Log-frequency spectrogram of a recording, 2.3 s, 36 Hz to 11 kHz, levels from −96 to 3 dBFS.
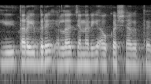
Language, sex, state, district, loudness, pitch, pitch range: Kannada, male, Karnataka, Raichur, -18 LUFS, 150 Hz, 140-155 Hz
